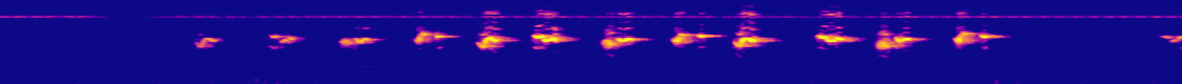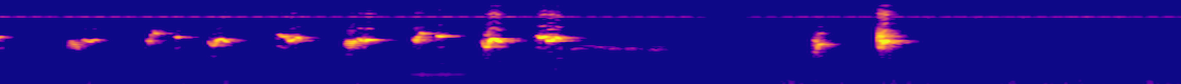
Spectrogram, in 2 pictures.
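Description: Yellow-vented bulbul (cucak trucuk) singing: two runs of short chirping notes at about three to four a second, with a brief pause between them, then a louder pair of notes near the end.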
